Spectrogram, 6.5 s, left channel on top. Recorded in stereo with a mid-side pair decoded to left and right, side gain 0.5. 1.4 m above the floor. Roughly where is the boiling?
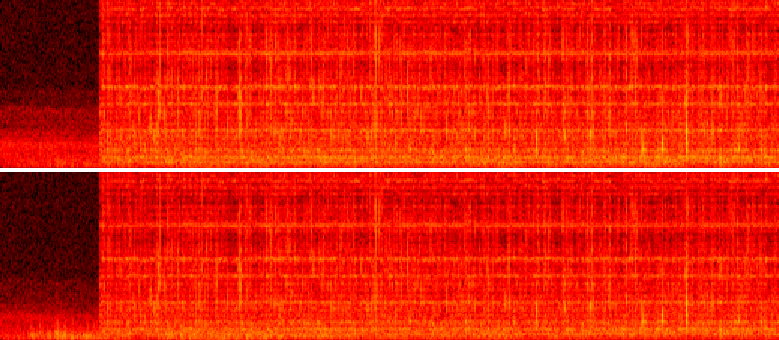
Ahead.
